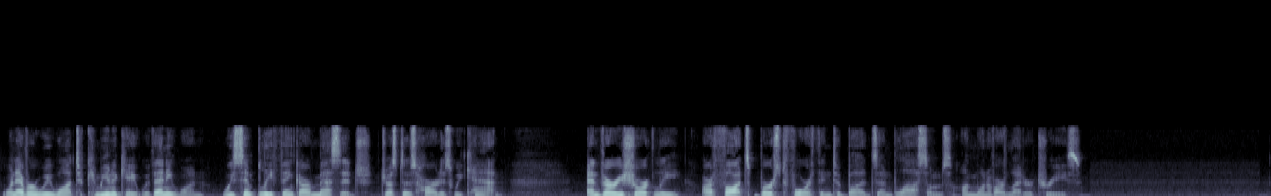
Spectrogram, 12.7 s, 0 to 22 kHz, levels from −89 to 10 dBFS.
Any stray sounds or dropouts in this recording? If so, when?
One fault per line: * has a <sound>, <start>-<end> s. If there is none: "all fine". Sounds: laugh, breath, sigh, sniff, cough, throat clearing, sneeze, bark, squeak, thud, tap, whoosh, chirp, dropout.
all fine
